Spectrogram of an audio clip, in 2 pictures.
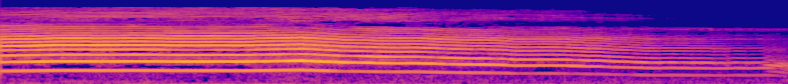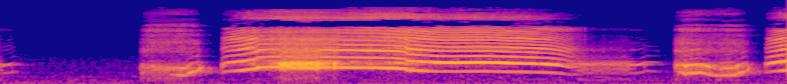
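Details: Sound-effect recording of a baby crying: a long, high, falling wail, a pause for breath, then crying again.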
